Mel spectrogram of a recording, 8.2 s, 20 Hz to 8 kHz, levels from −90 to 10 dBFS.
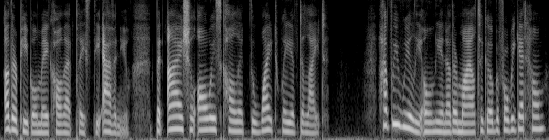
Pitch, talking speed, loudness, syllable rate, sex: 220 Hz, 225 wpm, -19 LUFS, 6.6 syllables/s, female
